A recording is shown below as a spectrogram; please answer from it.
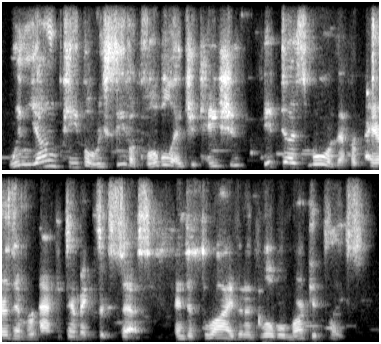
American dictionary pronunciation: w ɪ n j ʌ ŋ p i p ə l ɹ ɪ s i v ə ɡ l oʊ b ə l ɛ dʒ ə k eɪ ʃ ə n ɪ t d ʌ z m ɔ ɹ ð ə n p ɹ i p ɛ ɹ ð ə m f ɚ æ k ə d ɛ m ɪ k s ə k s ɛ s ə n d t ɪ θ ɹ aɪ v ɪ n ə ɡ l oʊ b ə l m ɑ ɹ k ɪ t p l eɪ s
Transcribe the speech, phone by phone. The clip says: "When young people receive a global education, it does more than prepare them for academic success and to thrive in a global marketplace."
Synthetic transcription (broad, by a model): w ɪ n j ʌ ŋ p i p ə l ɹ ɪ s i v ə ɡ l oʊ b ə l ɛ dʒ ə k eɪ ʃ ə n ɪ t d ʌ z m ɔ ɹ ð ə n p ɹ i p ɛ ɹ ð ə m f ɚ æ k ə d ɛ m ɪ k s ə k s ɛ s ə n t ɪ θ ɹ aɪ v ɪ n ə ɡ l oʊ b l m ɑ ɹ k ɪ t p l eɪ s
